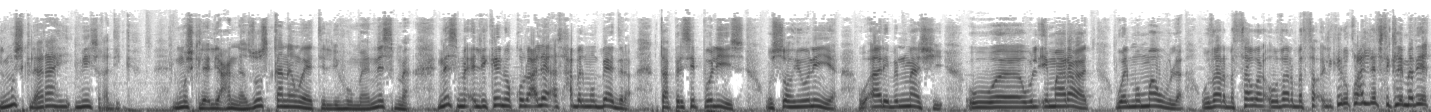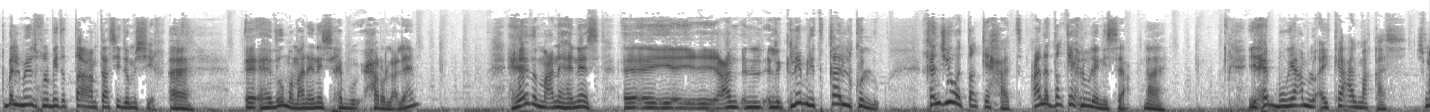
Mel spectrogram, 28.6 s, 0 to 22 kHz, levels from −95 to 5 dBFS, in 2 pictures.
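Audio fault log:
No faults found; nothing audible to log across the clip.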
